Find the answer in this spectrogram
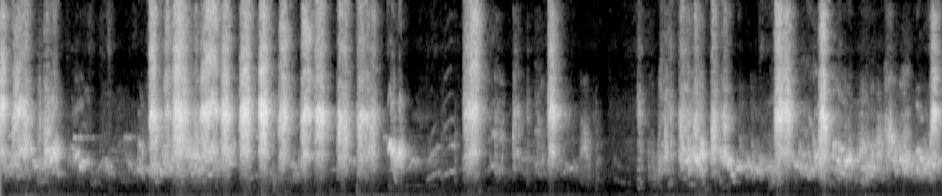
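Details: Morning chatter of a budgerigar breeding colony at play: bursts of rapid high chirps and scratchy warbles, a brief quieter lull around the middle, then the busy chirping resumes.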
